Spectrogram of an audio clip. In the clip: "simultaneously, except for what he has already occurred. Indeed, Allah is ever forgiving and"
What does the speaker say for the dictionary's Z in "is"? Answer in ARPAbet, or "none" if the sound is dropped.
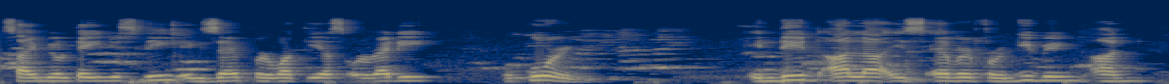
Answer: S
